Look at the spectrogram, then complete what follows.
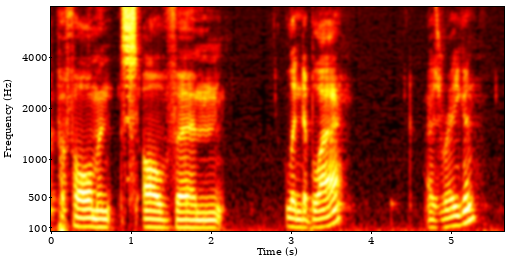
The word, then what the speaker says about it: Regan: of Linda Blair as Regan Regan not Reagan that was the president Regan Regan Regan yeah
